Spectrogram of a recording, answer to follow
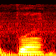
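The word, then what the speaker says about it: bruh: How do you say bra? Like bro.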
